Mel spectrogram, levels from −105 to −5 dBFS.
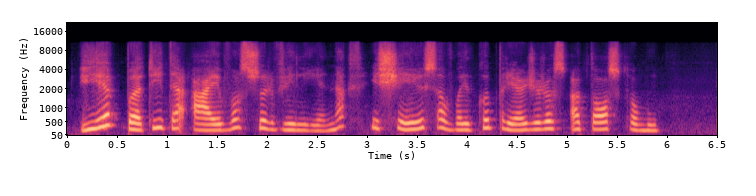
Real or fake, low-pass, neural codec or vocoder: fake; 10.8 kHz; codec, 16 kHz in and 24 kHz out, 0.6 kbps, FocalCodec, streaming, 4096 codes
